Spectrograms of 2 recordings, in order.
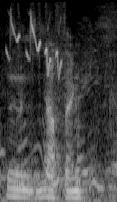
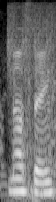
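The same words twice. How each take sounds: First: Hushed trailing off. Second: Higher, louder, flatly final; firm and loud. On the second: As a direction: cut yourself off with a firm denial. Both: Real, not acted. Catches himself mid-joke.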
